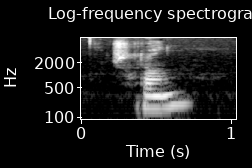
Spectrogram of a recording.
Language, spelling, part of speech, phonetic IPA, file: Polish, szron, noun, [ʃrɔ̃n], LL-Q809 (pol)-szron.wav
